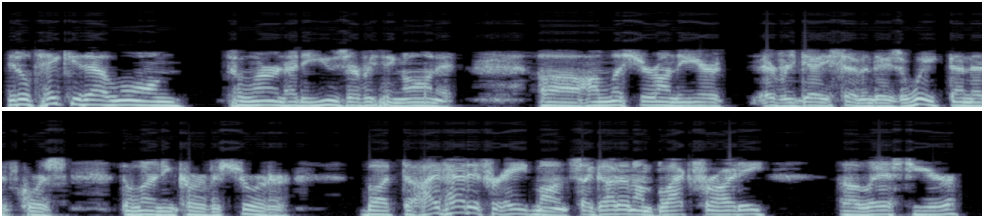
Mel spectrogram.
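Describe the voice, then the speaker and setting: This man's husky, slightly high voice stays steady and moves a little fast as he rambles enthusiastically and folksily on ham radio as an amateur operator. The dry recording, made through a desk radio mic, carries the narrow, phone-like sound of shortwave.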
